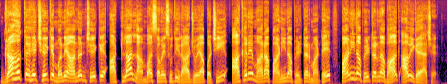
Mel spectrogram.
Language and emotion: Gujarati, happy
